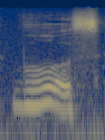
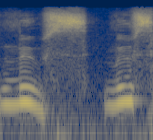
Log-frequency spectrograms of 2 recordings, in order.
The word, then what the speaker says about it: moose: then the next one it's not very Dutch moss no it's moose moose hide moose hide most most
